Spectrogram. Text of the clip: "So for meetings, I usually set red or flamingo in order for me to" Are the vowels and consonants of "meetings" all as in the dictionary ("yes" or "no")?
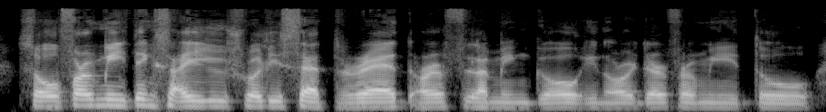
no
